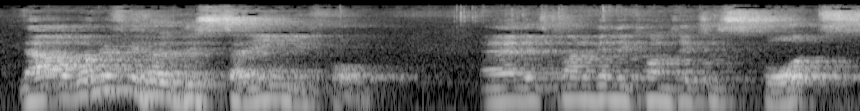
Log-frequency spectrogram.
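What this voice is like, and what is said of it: Australian accent. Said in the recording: “I'm from Australia, so that's what my weird accent's all about.”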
